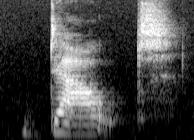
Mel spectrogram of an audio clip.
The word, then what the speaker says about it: doubt: the listen number eight doubt doubt I doubt I'll go out tonight because I'm a bit tired but maybe there's no B here okay don't ask me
